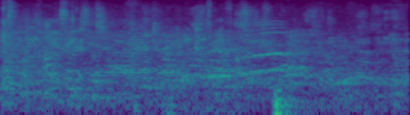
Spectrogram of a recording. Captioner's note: crowd applauds; faint voices chattering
